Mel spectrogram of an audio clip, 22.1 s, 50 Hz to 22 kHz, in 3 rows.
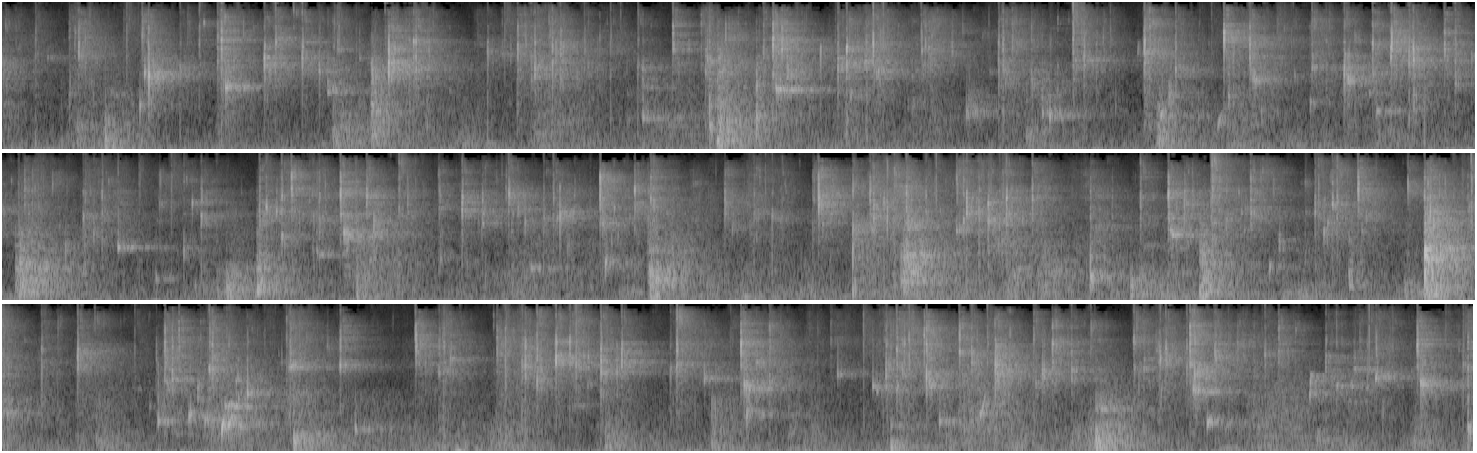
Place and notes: Drips of water falling on the floor and on plastic covers in a cave (mushroom bed) with Zoom H6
